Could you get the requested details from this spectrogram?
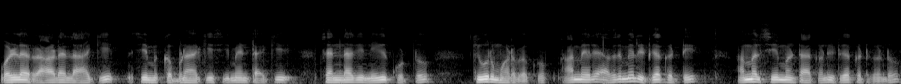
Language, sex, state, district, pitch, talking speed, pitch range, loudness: Kannada, male, Karnataka, Mysore, 105 Hz, 155 wpm, 95-110 Hz, -18 LUFS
